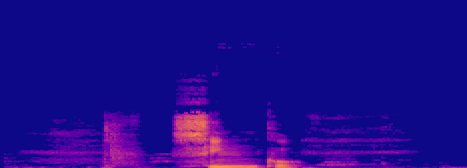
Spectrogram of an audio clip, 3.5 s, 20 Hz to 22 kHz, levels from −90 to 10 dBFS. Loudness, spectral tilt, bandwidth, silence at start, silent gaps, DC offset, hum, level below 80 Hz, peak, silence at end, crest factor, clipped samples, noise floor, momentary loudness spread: -23 LUFS; -4 dB/octave; 9.2 kHz; 0.85 s; none; under 0.1%; none; -66 dBFS; -6 dBFS; 1.3 s; 22 dB; under 0.1%; -67 dBFS; 24 LU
